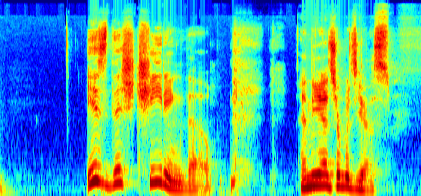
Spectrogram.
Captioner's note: chuckles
